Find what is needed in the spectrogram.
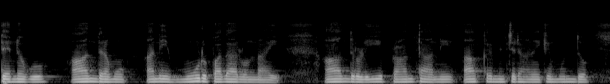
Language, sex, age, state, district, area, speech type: Telugu, male, 45-60, Andhra Pradesh, Chittoor, rural, spontaneous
